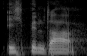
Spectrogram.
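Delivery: acted calm, gentle reassurance; reassuring. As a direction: answer the cry quietly and tenderly. Voicing God's reassuring answer to the shout.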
